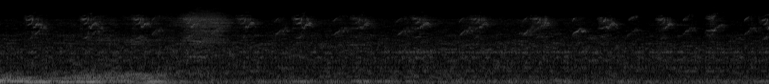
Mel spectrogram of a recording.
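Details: Yellow-vented bulbul at its nest, where both parents feed their chicks; thin, high chirps repeat quickly, about three or four a second, staying faint and steady over a low background rumble.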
